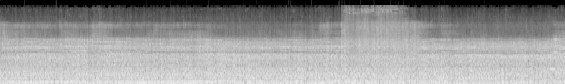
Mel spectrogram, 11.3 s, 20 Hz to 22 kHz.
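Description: Volvo B7RLE bus engine and its cooling fan running loud and steady, heard from inside the saloon, with a short burst of hiss about seven seconds in.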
